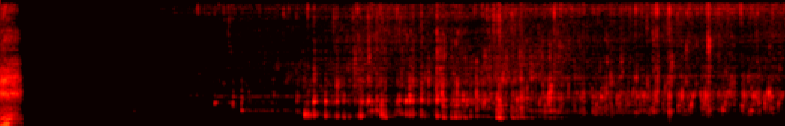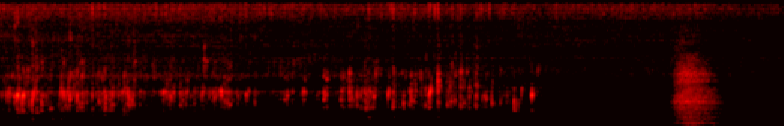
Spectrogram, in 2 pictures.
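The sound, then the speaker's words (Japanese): Fizzy soda water is poured into a glass with ice, aiming not to hit the ice, to finish a gin fizz; a steady bubbling stream with crackling carbonation for several seconds, ending in a brief clink of ice. No one speaks. “あ、もし自分で作るとき用の参考で一つ教えておくと、炭酸を注ぐときにはなるべく氷に当てないようにするといいよ。”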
